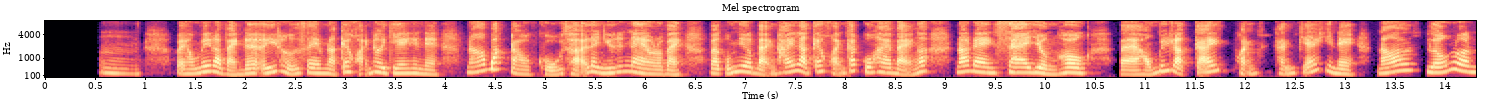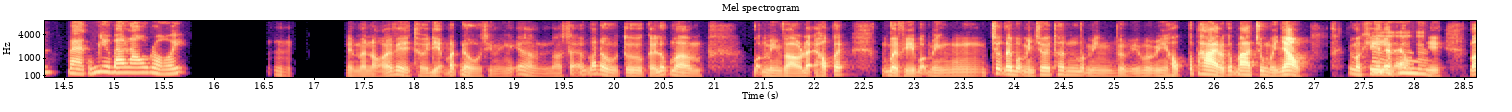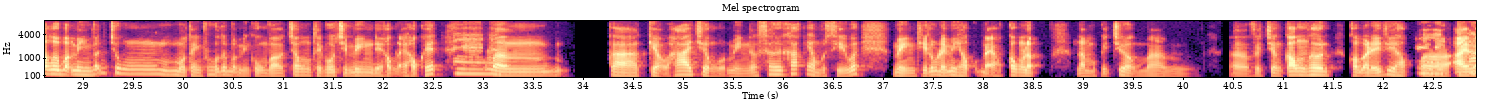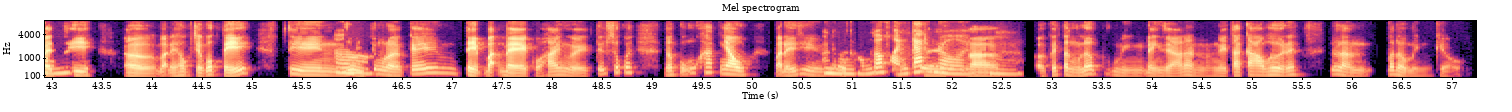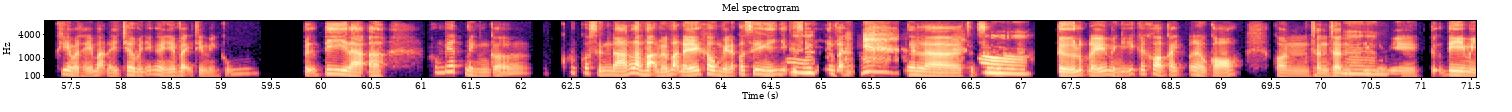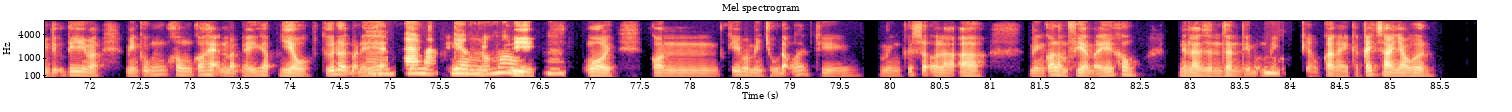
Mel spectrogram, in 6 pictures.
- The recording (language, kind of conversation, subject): Vietnamese, advice, Vì sao tôi cảm thấy bị bỏ rơi khi bạn thân dần xa lánh?
- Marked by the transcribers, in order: tapping; "khoảng cách" said as "khảnh chát"; other background noise; laugh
